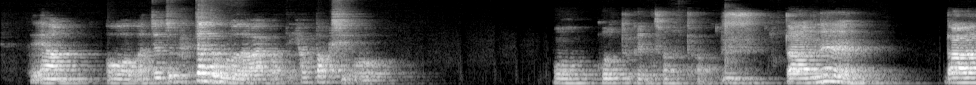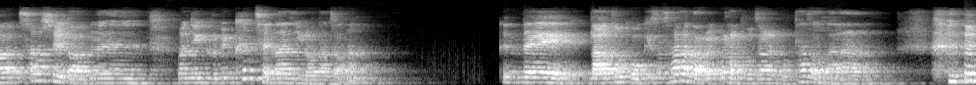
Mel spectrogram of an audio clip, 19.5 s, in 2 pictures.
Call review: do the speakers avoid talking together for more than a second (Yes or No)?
Yes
